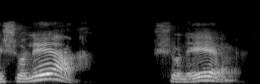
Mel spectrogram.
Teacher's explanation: El acento siempre lo hacemos en la última sílaba.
